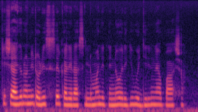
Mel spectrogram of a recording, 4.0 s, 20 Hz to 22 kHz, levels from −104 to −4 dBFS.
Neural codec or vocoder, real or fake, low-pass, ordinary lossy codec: none; real; none; none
